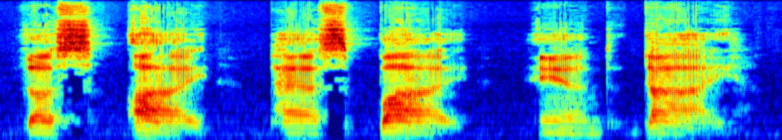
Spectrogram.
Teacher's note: is one foot per line two syllables equal one foot and it's iambic so the second syllable is getting the stress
